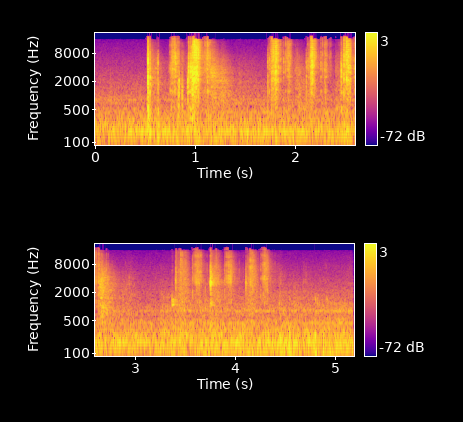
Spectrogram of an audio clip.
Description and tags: spraying water from a spray bottle
water-gun, shoot, water, spray-bottle, squirt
